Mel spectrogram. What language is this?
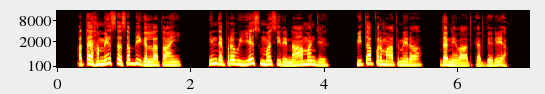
Gaddi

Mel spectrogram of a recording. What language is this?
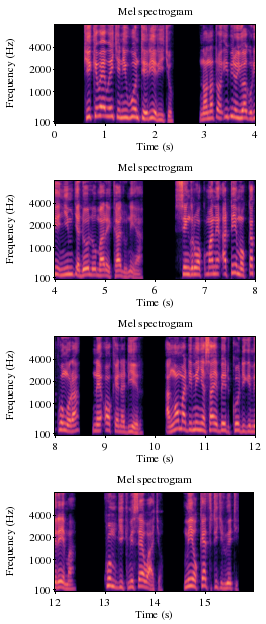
Luo (Kenya and Tanzania)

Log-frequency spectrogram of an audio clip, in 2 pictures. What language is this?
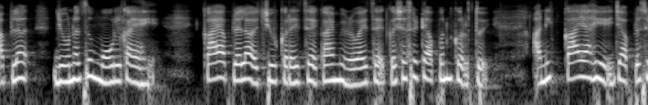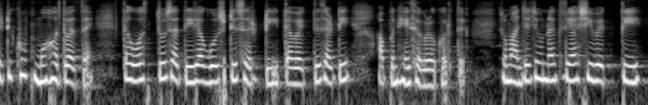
Marathi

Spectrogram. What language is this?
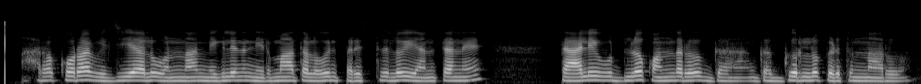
Telugu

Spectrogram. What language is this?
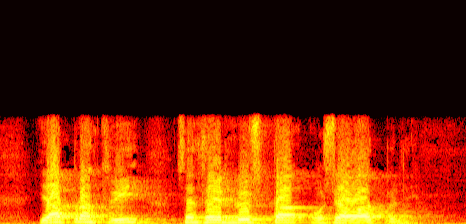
Icelandic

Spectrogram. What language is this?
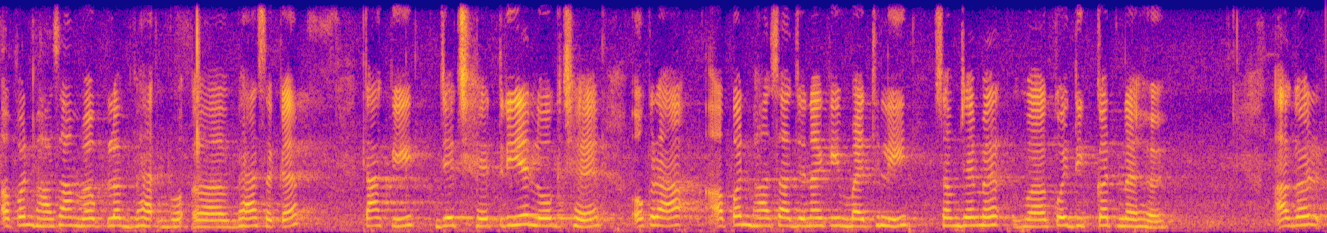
Maithili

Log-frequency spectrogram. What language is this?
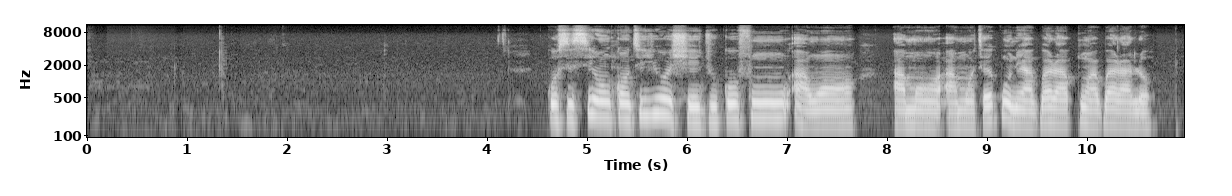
Yoruba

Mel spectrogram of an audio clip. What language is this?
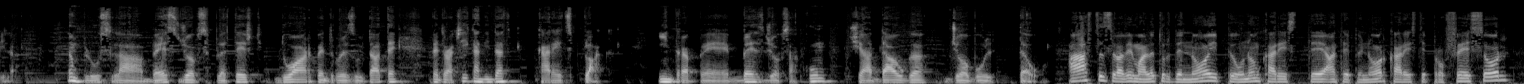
Romanian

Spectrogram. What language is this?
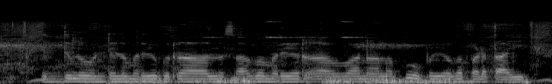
Telugu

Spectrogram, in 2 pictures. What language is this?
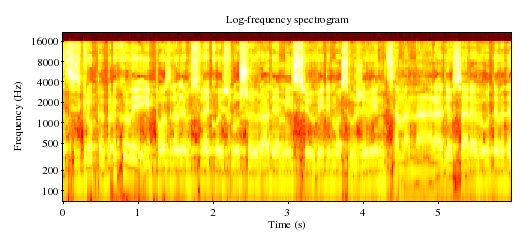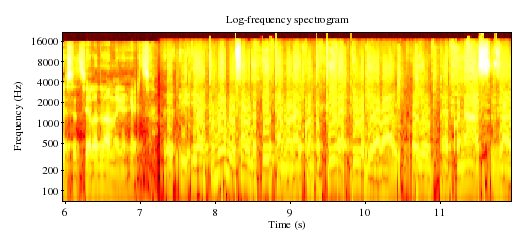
Croatian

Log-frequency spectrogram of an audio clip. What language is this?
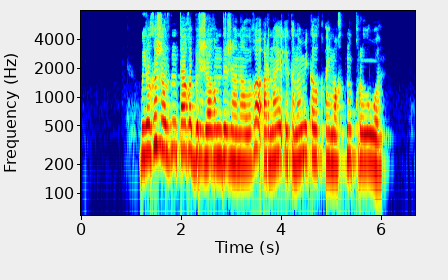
Kazakh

